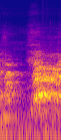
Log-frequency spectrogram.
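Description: Dogs barking at home, heard as a short, muffled burst of barking at low volume in the background.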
